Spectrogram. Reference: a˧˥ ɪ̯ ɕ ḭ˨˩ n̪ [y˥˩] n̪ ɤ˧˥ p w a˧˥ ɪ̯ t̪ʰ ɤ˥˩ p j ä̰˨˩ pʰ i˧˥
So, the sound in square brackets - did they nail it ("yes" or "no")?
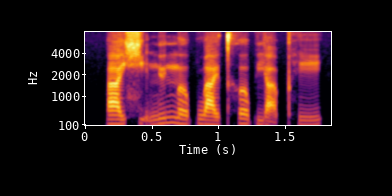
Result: no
